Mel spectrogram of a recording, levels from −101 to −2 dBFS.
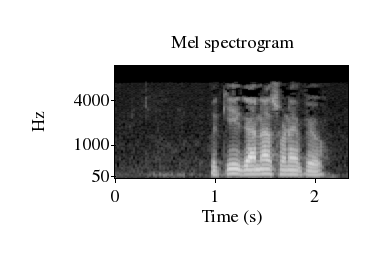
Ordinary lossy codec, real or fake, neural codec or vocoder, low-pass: MP3, 32 kbps; fake; codec, 16 kHz, 8 kbps, FunCodec, trained on Chinese and English, 25 frames a second; 7.2 kHz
